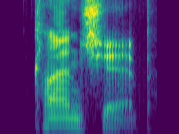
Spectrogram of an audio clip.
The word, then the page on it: clanship: British English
